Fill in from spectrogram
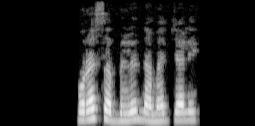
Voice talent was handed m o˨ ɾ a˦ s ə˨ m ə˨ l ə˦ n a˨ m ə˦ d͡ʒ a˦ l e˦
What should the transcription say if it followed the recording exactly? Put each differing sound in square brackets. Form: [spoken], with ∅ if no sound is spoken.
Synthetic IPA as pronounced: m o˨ ɾ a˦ s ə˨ [b] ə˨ l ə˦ n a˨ m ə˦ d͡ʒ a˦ l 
